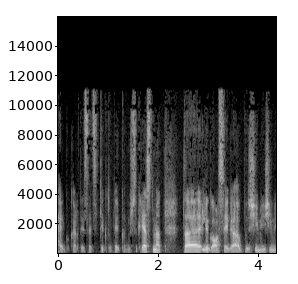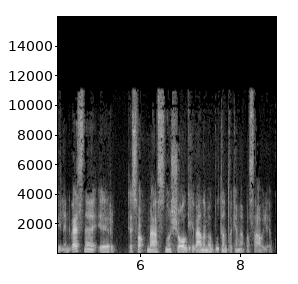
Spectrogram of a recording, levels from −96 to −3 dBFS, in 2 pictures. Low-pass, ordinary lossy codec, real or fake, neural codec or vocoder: 14.4 kHz; MP3, 48 kbps; fake; vocoder, 44.1 kHz, 128 mel bands every 512 samples, BigVGAN v2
